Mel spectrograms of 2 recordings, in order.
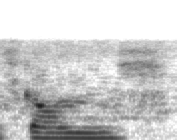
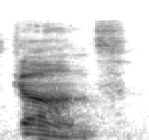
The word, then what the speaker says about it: scone: You may have cherries in scones. Okay, so that's scones. Yeah, scone or scone. It's different pronunciations.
